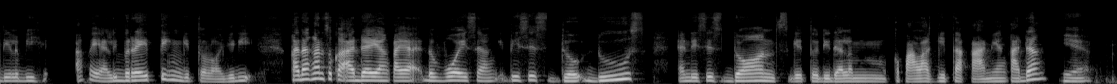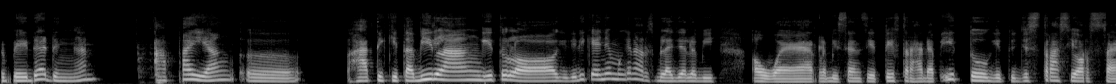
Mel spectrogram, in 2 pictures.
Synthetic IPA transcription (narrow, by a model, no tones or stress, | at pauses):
adiləbɪh | ʔapajalibəɾet̪ɪŋɡit̪ulɔ̰hd͡ʒadi | kadaŋkansukaʔːdajaŋkajaʔdəvɔjsjaŋd̪ɪsɪsdodus | ʔɛnd̪ɪsɪsdɔnsɡit̪udidalamkəpa̰lakit̪aka̰njaŋkadaŋjabərbedadəŋan | ʔapajaŋə | ɦat̪ikit̪abilaŋɡit̪ulɔɡiud͡ʒadikajaɲamuŋkɪnɦaɾʊsbəlad͡ʒarləbɪhʔəwɛrləbɪhsɛnsit̪ɪft̪ərɦadap̚it̪uɡit̪ud͡ʒəst̪ɾasjɔrsɛ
